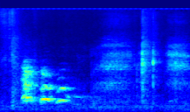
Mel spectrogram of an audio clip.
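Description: A dog barks and whimpers a few times close by in a quiet room, with short, irregular bursts and soft pauses between them.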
